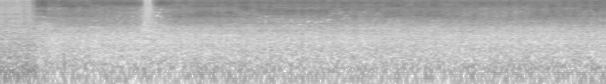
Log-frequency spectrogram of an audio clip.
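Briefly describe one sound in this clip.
A wood lathe whirs steadily as it spins.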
